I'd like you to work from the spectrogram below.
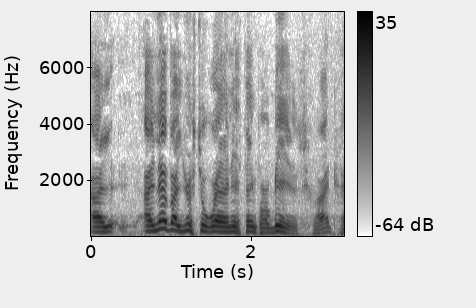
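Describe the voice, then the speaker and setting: A man's voice sits high in pitch and moves through very wide pitch swings. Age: 80s+. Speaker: veteran beekeeper. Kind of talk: interview storytelling. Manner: halting, repetitive.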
